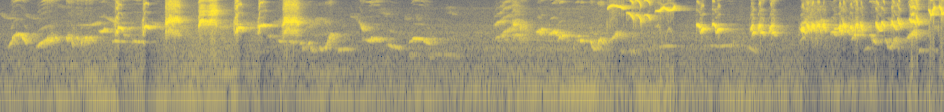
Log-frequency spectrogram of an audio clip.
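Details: Orange-headed thrush song used as a lure to rouse fighting birds: a loud, varied run of slurred whistles and sharp chirps, many phrases jumping between low and very high notes, delivered in quick bursts with a faint low hum beneath.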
